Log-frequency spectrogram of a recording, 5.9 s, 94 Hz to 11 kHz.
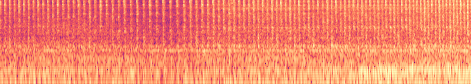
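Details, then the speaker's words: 1927 Ford Model T, hand throttle and manual spark, running at start of drive: steady quick chuffing with a sharp puff each firing pulse, noisier than most due to a slight exhaust leak. "Now this one's a bit noisier than most because we have a slight exhaust leak, but we'll get her up to about 10."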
